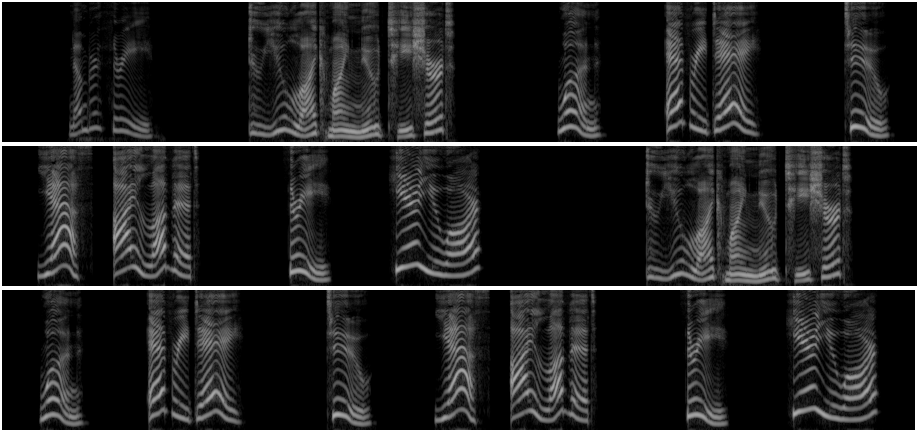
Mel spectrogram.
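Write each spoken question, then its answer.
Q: Do you like my new t-shirt?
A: 2: Yes, I love it.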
